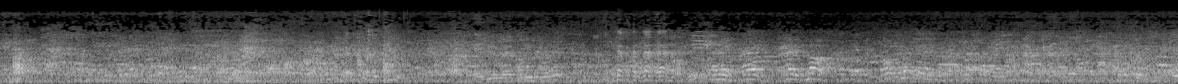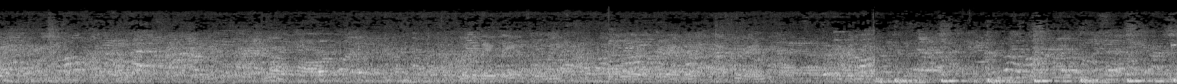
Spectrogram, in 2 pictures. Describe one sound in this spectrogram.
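A crowd murmurs in the background of a busy room.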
